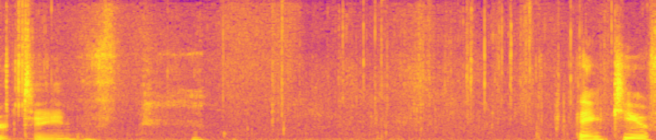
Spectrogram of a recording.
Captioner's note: Rachel chuckles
